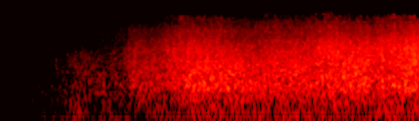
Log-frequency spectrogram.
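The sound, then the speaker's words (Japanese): Small waves lapping onto a little beach: a soft, hissing wash of water that swells over the first couple of seconds and then holds as a steady rushing surf, with no voices. “小さな浜辺に、さざ波が寄せては返している。”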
